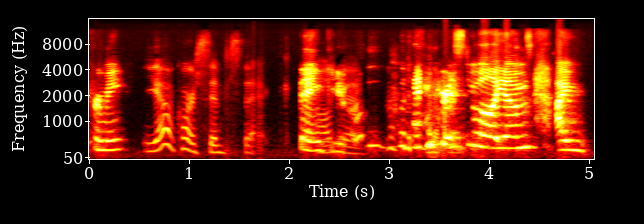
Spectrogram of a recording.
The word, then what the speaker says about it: Simcik: uh i'm going to say your last name wrong can you say it for me yeah of course sip sick thank you christy williams i meant to ask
